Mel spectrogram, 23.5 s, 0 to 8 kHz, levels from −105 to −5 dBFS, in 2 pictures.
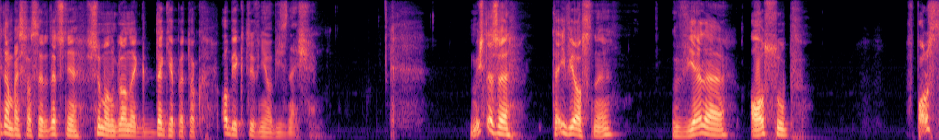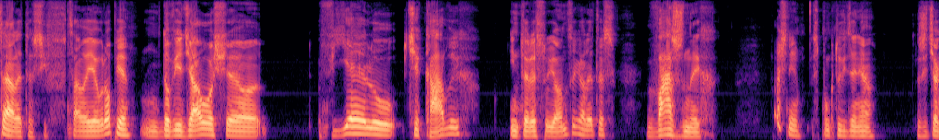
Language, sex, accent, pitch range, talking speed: Polish, male, native, 95-120 Hz, 95 wpm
